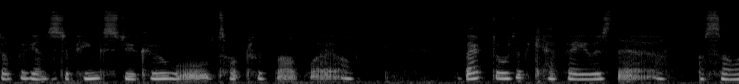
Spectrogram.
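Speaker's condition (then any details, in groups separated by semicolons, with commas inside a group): No condition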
